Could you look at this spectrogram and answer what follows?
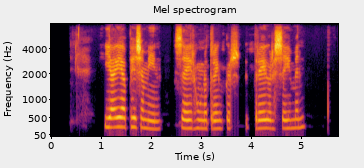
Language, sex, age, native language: Icelandic, female, 15, Icelandic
